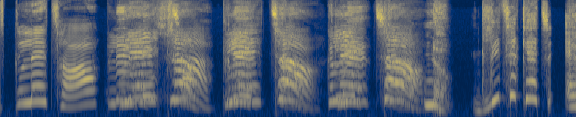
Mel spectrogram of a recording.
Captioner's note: chanting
